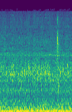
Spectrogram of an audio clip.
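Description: A bus engine in the video game Tourist Bus Simulator gives a steady low idling drone with a brief higher hiss near the end, close and unbroken for about a second and a half.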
